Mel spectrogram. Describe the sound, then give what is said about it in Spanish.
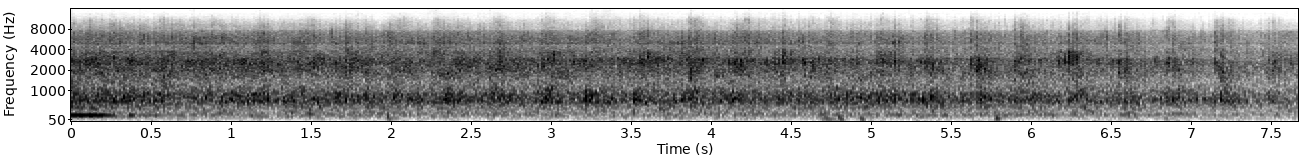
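A crowd applauds steadily, a dense, crackling wash of many hands clapping at once with no pause, holding at an even loudness throughout and no voices heard over it. “Y óyelo bien, si vas a aplaudir, aplaude bien en esta hora.”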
